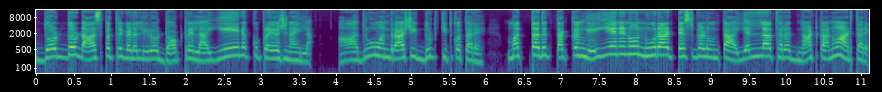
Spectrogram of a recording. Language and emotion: Kannada, angry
